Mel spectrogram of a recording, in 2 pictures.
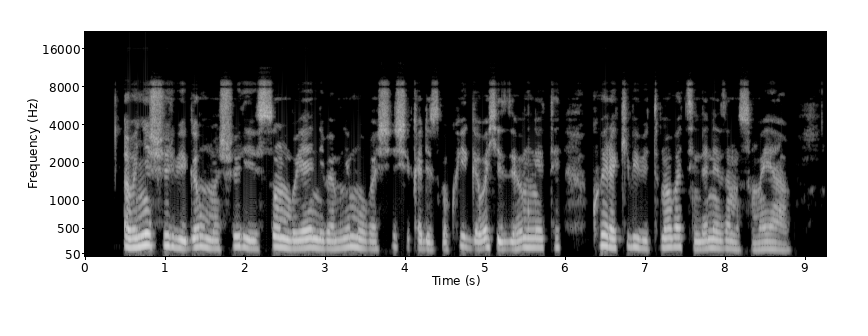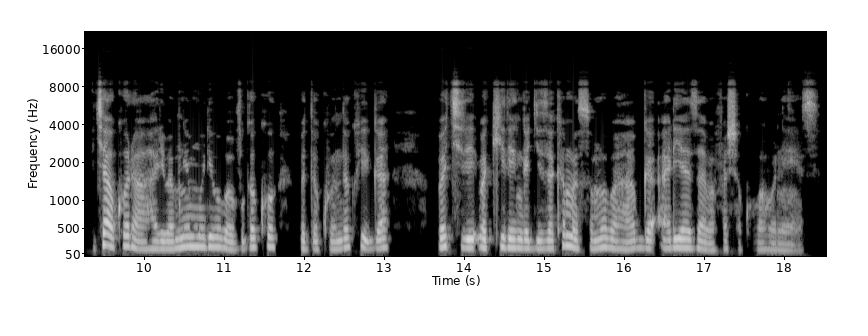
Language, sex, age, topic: Kinyarwanda, female, 36-49, education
